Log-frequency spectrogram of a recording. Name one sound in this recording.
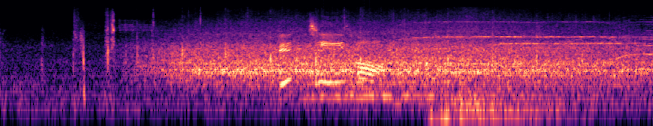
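A crowd murmurs and applauds.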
